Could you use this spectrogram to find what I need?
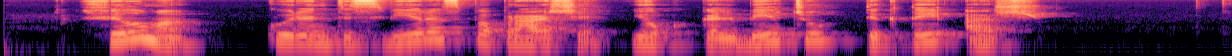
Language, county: Lithuanian, Panevėžys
